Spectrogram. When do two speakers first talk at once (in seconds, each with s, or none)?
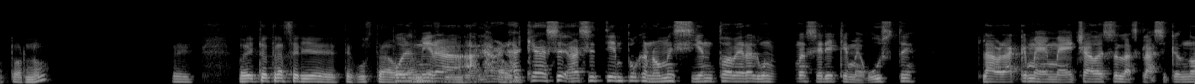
3.9 s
